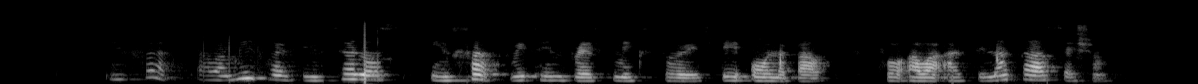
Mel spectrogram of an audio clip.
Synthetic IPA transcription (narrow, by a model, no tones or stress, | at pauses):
ĩnfak̚tawəmĩdhavbĩntʰɛləs | ĩnfak̚tɹitɛ̃nbɹɛsmikstʰɔɹid͡ʒdeʔɔləbaʊt | fɔʔawəʔasinakalsɛʃɔ̰̃ns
